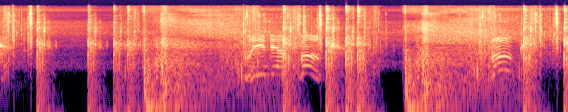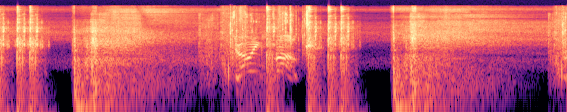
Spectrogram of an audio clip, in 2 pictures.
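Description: A smoke grenade hisses loudly as it releases smoke.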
